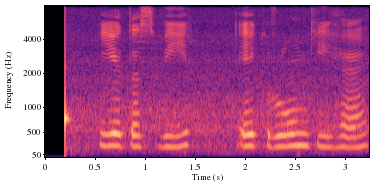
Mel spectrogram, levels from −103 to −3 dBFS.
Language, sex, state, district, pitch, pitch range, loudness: Hindi, female, Haryana, Jhajjar, 230 Hz, 215-235 Hz, -24 LUFS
